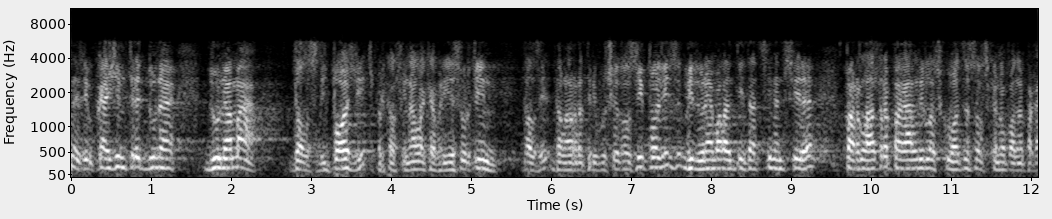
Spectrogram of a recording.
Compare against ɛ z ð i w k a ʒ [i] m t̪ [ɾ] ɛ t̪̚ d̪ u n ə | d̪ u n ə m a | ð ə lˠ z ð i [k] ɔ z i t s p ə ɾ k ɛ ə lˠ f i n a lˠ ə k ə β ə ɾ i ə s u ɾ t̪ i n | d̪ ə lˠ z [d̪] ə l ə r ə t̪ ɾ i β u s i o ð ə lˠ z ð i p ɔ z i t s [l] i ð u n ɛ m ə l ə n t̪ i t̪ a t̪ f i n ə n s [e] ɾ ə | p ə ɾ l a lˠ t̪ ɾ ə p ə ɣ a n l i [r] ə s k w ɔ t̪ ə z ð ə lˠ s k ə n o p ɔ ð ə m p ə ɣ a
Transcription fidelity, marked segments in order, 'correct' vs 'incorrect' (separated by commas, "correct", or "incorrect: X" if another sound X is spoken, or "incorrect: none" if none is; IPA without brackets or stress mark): correct, correct, incorrect: p, correct, correct, correct, incorrect: l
